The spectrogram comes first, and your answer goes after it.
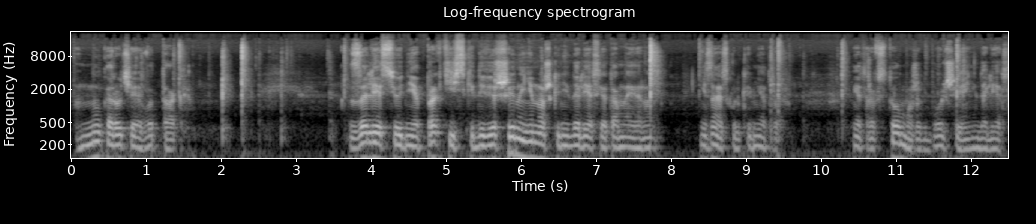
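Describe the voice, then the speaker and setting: Man, casual vlog monologue, deep voice, tired and resigned, halting delivery, clearly noisy recording. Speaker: hunting vlogger.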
